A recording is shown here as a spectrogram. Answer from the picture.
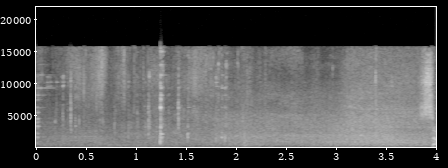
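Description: Steel lifting chains being handled on a crusher rotor: a single sharp metallic clink about a second in, over a steady background noise that swells slightly near the end.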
